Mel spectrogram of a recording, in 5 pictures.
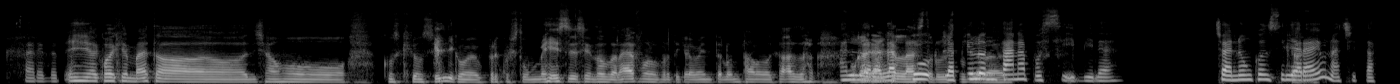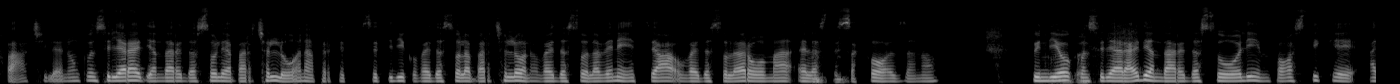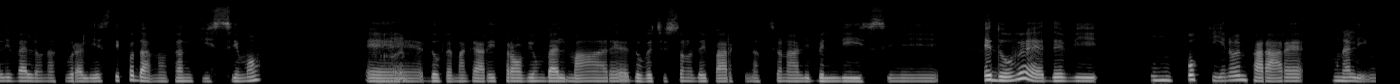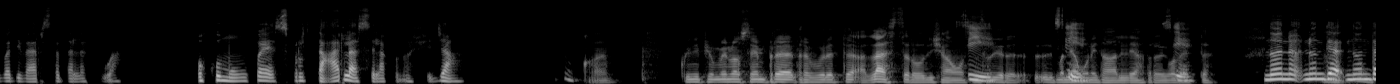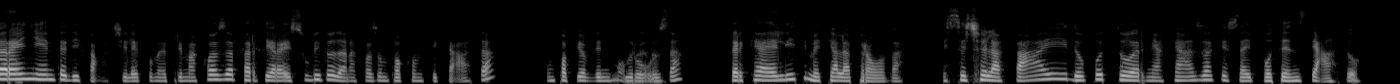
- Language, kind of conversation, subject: Italian, podcast, Che consiglio daresti a chi vuole fare il suo primo viaggio da solo?
- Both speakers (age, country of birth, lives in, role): 25-29, Italy, Italy, host; 45-49, Italy, United States, guest
- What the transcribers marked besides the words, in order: "proprio" said as "propo"; unintelligible speech; drawn out: "meta"; chuckle; tapping; chuckle; "Cioè" said as "ceh"; "okay" said as "kay"; other background noise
